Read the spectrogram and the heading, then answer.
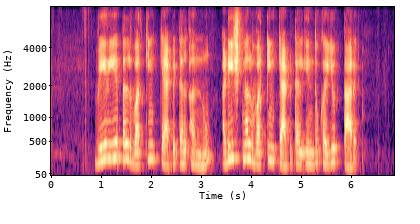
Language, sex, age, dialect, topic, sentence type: Kannada, female, 46-50, Mysore Kannada, banking, statement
